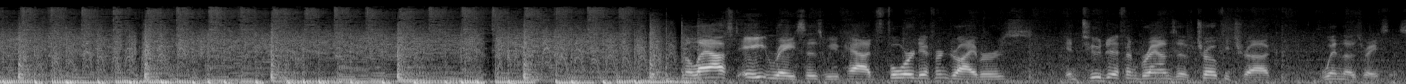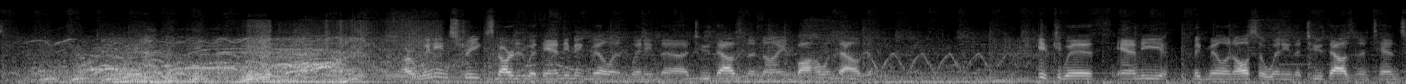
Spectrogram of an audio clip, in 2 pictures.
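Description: A short, harsh blip cuts through the sound twice, first from 16.72 to 16.78 s and again from 24.62 to 24.68 s, each lasting about 60 ms. Both are damaged data in a compressed stream: a stretch of the encoded bytes was lost or garbled, so the decoder misread those frames, lost its place, and had to hunt for the next valid frame header before clean playback resumed.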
